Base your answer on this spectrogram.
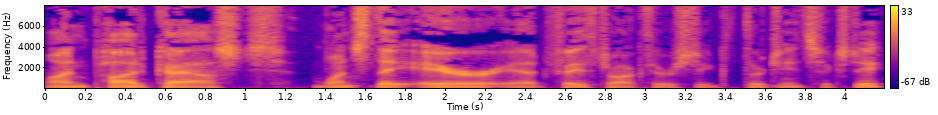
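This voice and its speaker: Against a quiet background, a dark, mellow tone moves at a fairly slow pace. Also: man. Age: 70s. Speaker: radio host. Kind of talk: radio interview.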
